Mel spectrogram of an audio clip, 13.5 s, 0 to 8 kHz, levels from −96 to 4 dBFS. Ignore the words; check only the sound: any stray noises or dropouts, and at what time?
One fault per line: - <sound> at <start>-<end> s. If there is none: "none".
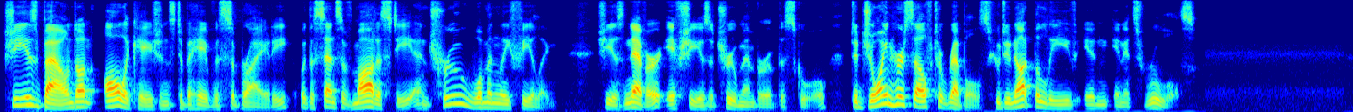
none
